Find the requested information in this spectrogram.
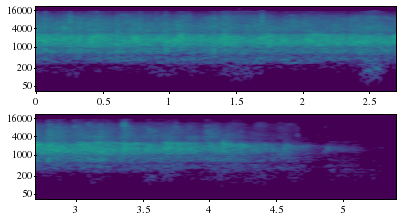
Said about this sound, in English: And we clap as a sign of praise and thanksgiving to God. And we stand in awe of him.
